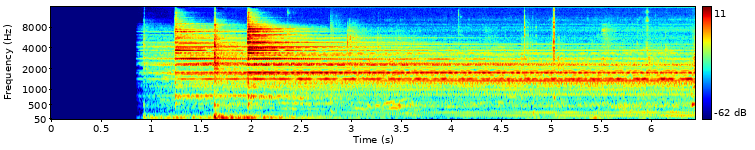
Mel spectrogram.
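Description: Rock drum kit being struck: after a second of silence, two cymbal crashes with a heavy low drum hit about one and a half and two seconds in, the cymbals ringing on and dying away over a steady low hum.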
